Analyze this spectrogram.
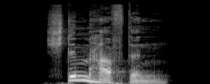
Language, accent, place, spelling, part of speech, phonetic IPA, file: German, Germany, Berlin, stimmhaften, adjective, [ˈʃtɪmhaftn̩], De-stimmhaften.ogg
- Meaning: inflection of stimmhaft: 1. strong genitive masculine/neuter singular 2. weak/mixed genitive/dative all-gender singular 3. strong/weak/mixed accusative masculine singular 4. strong dative plural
